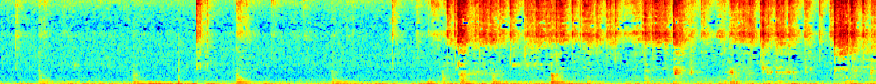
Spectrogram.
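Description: Faint clicks and scratching of steel wire being handled and fed through a gripple wire joiner, getting busier about halfway through.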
